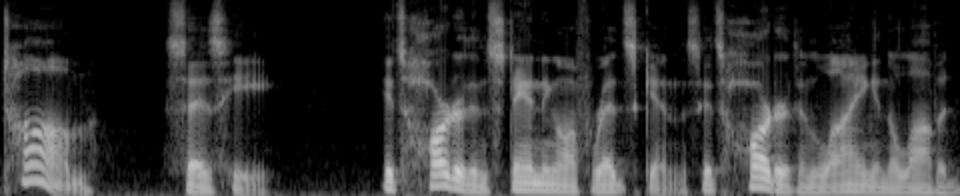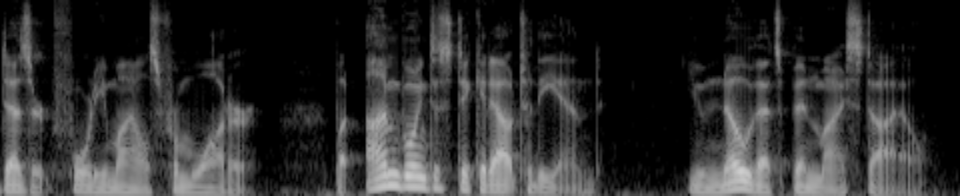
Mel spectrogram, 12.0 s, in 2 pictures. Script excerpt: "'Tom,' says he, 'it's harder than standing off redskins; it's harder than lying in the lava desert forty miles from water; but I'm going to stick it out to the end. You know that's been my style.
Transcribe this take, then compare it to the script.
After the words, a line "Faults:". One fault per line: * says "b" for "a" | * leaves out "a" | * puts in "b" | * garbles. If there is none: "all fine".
"'Tom,' says he, 'it's harder than standing off redskins; it's harder than lying in the lava desert forty miles from water; but I'm going to stick it out to the end. You know that's been my style.
Faults:
all fine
